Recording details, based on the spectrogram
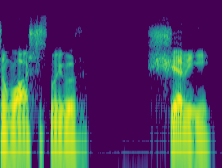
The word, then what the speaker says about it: Chevy: You don't say it like the car. It's Chevy.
